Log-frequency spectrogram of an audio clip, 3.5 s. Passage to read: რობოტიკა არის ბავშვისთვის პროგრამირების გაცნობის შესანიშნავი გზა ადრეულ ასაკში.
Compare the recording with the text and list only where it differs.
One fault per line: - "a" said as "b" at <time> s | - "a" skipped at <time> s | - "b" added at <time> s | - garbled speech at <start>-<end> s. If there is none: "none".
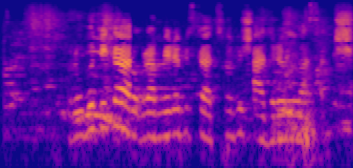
- "არის ბავშვისთვის" skipped at 1.2 s
- "შესანიშნავი გზა" skipped at 2.5 s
